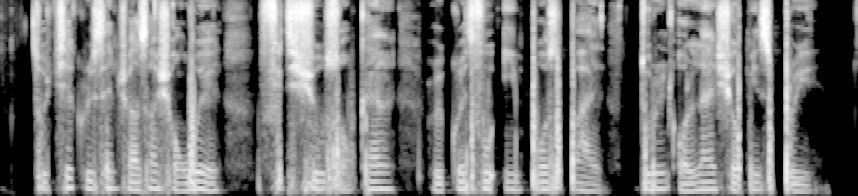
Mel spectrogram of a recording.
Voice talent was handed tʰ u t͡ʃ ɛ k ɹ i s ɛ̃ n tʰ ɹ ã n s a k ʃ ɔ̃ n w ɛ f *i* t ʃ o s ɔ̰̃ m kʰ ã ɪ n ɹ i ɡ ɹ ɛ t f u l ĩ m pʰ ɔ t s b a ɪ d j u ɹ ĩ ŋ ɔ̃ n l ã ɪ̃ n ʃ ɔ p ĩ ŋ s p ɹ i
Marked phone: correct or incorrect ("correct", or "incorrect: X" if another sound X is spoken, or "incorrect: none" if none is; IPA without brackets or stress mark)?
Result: correct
